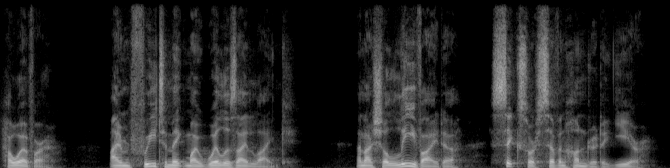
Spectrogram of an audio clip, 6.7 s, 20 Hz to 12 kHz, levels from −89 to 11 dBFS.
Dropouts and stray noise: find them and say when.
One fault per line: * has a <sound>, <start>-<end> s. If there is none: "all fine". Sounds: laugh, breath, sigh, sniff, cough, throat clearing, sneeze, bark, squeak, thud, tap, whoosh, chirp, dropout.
all fine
